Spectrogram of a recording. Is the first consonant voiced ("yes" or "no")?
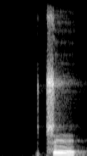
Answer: no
